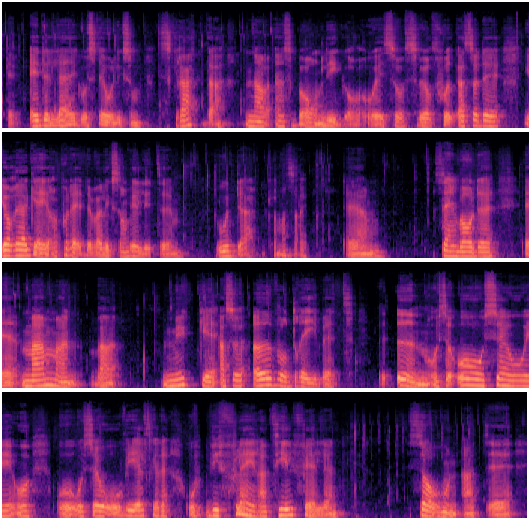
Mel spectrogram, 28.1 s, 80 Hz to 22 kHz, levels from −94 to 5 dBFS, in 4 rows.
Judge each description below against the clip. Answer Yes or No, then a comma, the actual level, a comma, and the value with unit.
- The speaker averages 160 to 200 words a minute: No, average, 130 wpm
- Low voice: No, medium, 160 Hz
